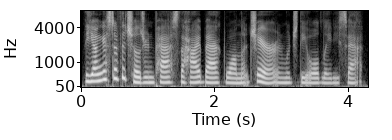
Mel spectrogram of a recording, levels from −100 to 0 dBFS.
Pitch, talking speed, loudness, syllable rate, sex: 215 Hz, 235 wpm, -17 LUFS, 5.5 syllables/s, female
